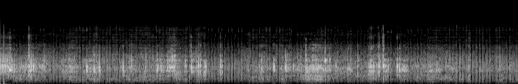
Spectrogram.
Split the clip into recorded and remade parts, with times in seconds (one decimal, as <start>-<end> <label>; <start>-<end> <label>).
0.0-0.7 recorded; 0.7-2.0 remade; 2.0-2.5 recorded; 2.5-2.9 remade; 2.9-4.3 recorded; 4.3-5.2 remade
